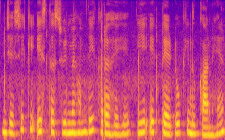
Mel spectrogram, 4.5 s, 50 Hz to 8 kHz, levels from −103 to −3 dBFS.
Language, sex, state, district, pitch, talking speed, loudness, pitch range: Hindi, female, Gujarat, Gandhinagar, 210 Hz, 200 wpm, -15 LUFS, 195-225 Hz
